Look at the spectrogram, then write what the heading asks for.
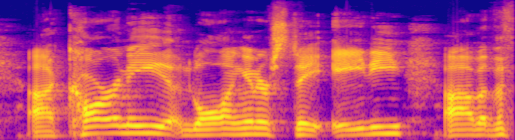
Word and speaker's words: Kearney: Thank you for pronouncing Kearney correctly.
